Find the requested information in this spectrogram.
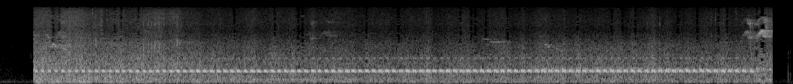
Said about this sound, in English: Next, we have the eastern screech owl.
